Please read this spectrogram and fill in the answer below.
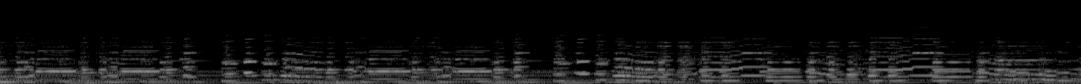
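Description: High school marching band playing a busy passage: woodwind and brass lines moving quickly from note to note over low bass notes, with drum hits throughout.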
